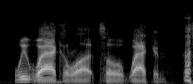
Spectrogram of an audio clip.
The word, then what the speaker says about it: Wacken: or higher you know I guess I've been mispronouncing it's walking correct that is walking fists up walking somebody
